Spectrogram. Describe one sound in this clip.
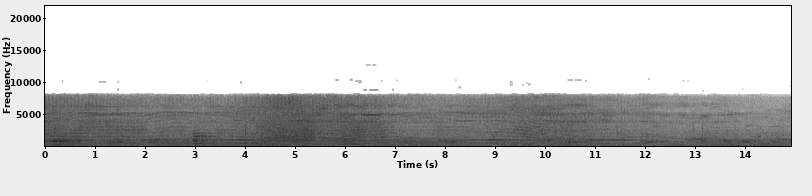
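A model helicopter's motor whines steadily overhead, its pitch rising and falling as it flies around.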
